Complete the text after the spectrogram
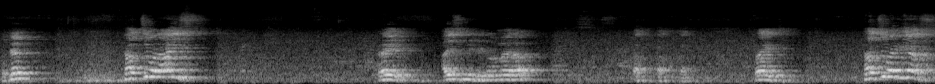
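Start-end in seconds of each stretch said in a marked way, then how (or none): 1.3-1.9 high, loud classroom command; game leader shouting an instruction; called-out command. Real, not acted. Teacher calling commands in game. 8.7-9.3 high, loud classroom command; game leader shouting an instruction; called-out command. Real, not acted. Teacher calling commands in game.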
